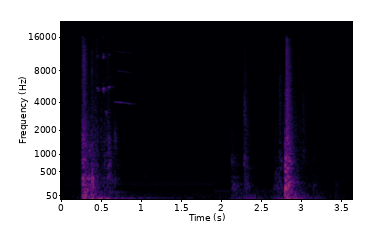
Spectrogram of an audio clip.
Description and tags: Door opening and closing 9
Wooden door being opened then shut, with light squeak.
